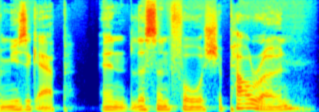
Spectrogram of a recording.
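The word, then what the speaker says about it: Chappell Roan: app and listen for Chapel rone I'm saying it right I think it's chapel chapel rone chapel chap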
